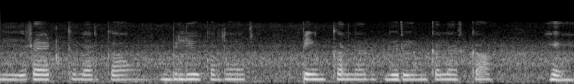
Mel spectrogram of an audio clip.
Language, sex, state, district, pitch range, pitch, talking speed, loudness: Hindi, female, Bihar, Saran, 225-235 Hz, 230 Hz, 115 wpm, -16 LUFS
